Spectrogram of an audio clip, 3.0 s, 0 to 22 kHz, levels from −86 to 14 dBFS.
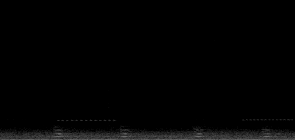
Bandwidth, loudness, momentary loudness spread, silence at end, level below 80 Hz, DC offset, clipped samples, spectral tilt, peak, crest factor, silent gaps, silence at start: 16 kHz; -54 LUFS; 3 LU; 0 s; -54 dBFS; under 0.1%; under 0.1%; -8 dB/octave; -38 dBFS; 12 dB; none; 0 s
